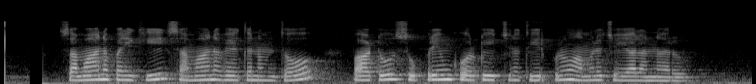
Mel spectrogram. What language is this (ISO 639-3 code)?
tel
